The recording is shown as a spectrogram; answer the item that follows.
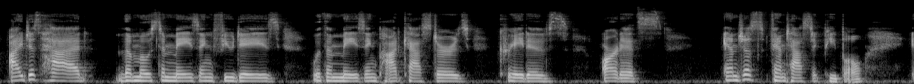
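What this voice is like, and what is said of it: Slightly scratchy voice. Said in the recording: “My voice may be a little scratchy, so bear with me ... I was singing and dancing one of the nights. So my voice probably isn't at the best”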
